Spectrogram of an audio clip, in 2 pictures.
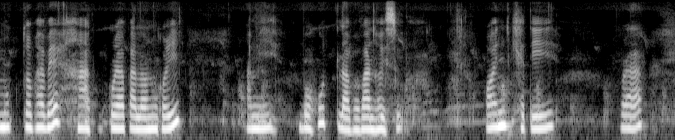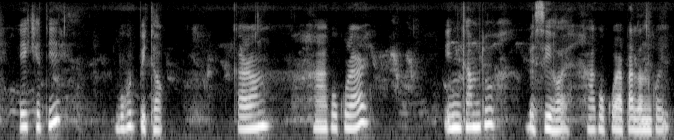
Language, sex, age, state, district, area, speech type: Assamese, female, 30-45, Assam, Charaideo, rural, spontaneous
